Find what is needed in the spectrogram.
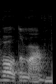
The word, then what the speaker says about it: Voldemort: Always said Voldemort. – Really? You just knew that it was a silent T?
